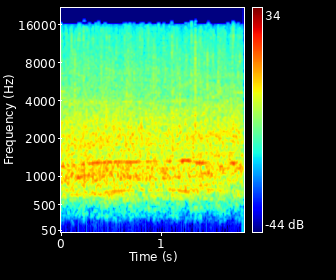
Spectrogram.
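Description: A canned applause sound effect played to welcome a guest: a dense, even patter of many hands clapping at constant loudness throughout, with no voices standing out.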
